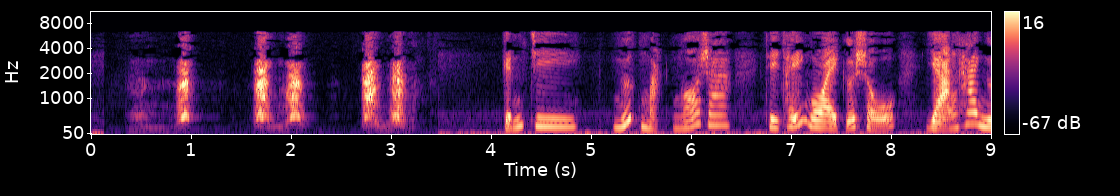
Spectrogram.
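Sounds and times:
black dog barking loudly in a house at night: 0.8s - 3.3s
speech: 4.1s - 9.0s.

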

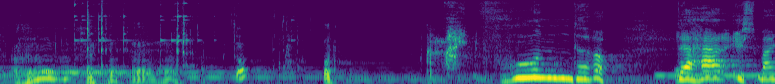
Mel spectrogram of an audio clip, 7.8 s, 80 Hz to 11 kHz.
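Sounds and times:
speech: 0.1s - 3.5s, 5.0s - 7.7s
small ice cubes clinking into a glass: 0.8s - 3.1s.

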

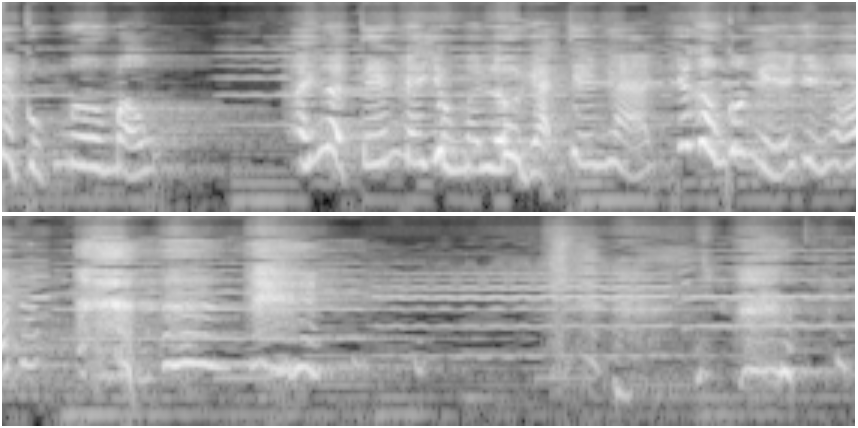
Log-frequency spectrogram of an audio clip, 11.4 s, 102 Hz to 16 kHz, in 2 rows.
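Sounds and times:
speech: 0.1s - 1.2s, 1.9s - 7.9s, 10.6s - 11.1s
woman sobbing from hurt and resentment: 5.5s - 11.3s.

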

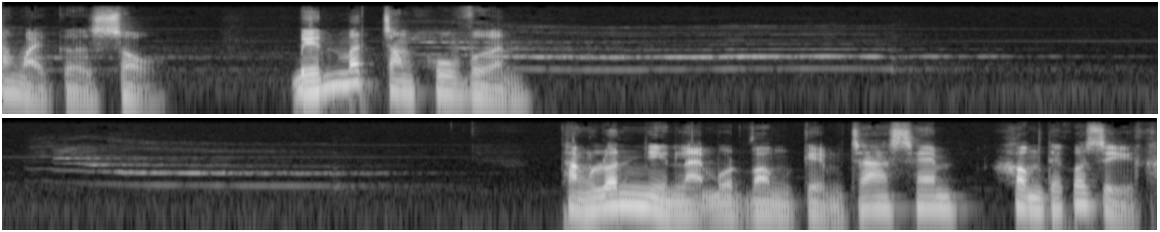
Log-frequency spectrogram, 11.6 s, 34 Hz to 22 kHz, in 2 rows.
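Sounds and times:
speech: 0.0s - 2.7s, 8.6s - 11.5s
cat meowing: 1.7s - 5.2s, 5.9s - 7.9s.

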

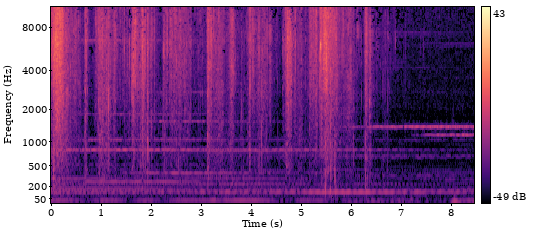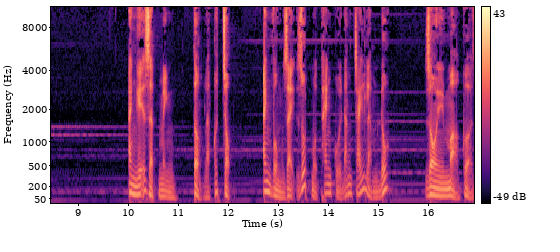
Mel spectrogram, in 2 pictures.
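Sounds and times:
rustling footsteps outside the door of a riverside hut at night: 0.0s - 6.7s
speech: 10.1s - 15.3s, 16.0s - 16.9s.

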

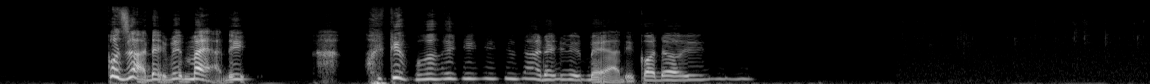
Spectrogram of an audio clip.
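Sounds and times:
speech: 1.1s - 2.6s, 3.2s - 7.4s
rain falling steadily: 5.6s - 11.4s.

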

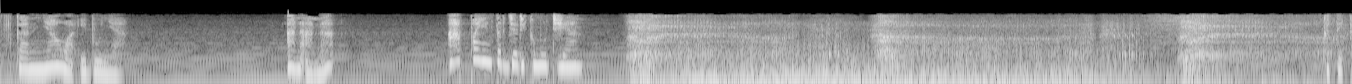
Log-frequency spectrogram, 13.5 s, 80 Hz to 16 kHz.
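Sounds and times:
speech: 0.2s - 1.3s, 2.9s - 3.4s, 4.5s - 6.7s
giant snake rumbling and roaring: 6.3s - 13.5s.

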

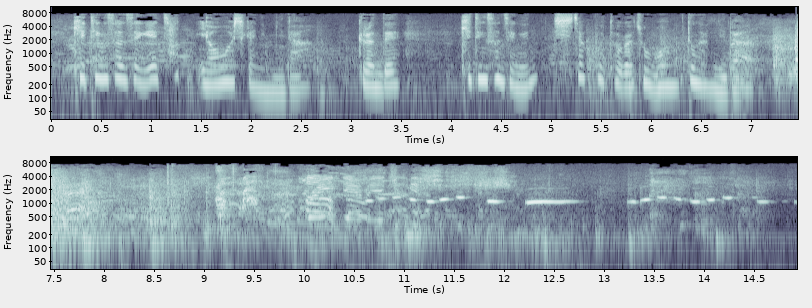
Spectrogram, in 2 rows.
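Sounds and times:
laughter: 0.0s - 2.5s, 7.6s - 12.4s, 13.4s - 14.6s
murmur of voices: 0.0s - 12.8s
speech: 0.2s - 9.4s
man in shirtsleeves whistling a classical overture while walking into a classroom: 10.6s - 14.9s.

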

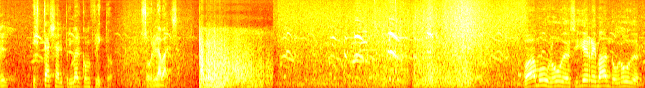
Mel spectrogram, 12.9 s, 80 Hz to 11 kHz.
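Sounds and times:
speech: 0.0s - 5.2s, 10.5s - 12.9s
sea waves surging around a raft on open water: 2.0s - 12.9s
gusting wind on open water: 3.7s - 10.4s.

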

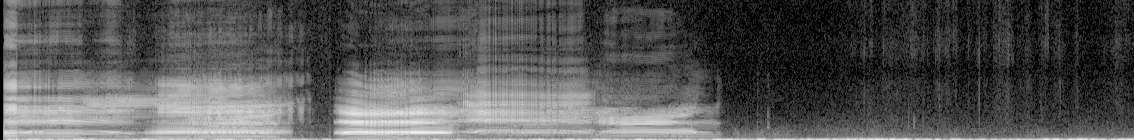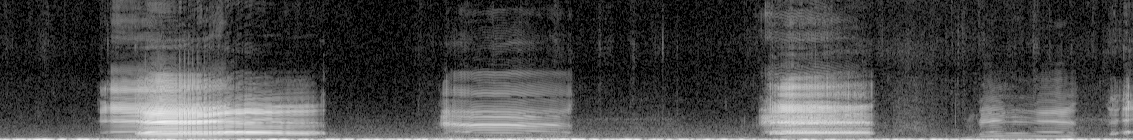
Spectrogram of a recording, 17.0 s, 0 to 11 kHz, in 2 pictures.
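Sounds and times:
large sheep flock bleating on a windy hill pasture: 0.0s - 5.4s, 9.3s - 11.0s, 14.2s - 15.1s, 15.8s - 16.9s
constant low wind noise on a hill: 0.0s - 16.9s.

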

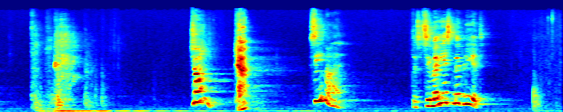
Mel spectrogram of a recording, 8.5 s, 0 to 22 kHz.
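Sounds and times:
door scraping open in an unfinished house: 0.5s - 1.7s
speech: 6.2s - 7.4s.

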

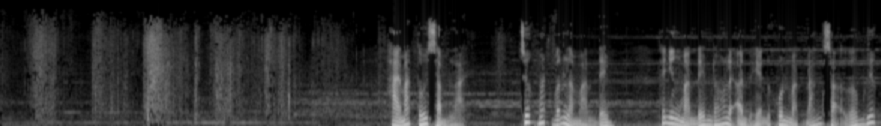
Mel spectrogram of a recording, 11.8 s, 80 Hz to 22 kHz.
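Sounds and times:
rustling footsteps crunching through dry leaves at night: 0.0s - 4.8s
speech: 5.2s - 6.3s, 7.0s - 11.7s.

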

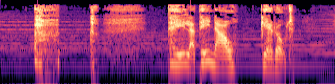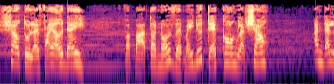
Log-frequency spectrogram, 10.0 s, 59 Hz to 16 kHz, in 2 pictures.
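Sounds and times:
person coughing: 0.5s - 1.6s
speech: 2.6s - 9.1s, 9.8s - 10.0s.

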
